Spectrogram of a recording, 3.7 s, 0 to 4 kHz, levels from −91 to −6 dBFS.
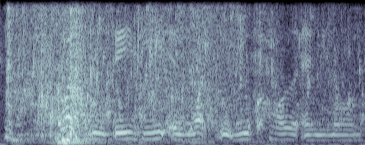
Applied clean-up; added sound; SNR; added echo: none; Bathtub (filling or washing) / Splash, splatter; -2 dB; none.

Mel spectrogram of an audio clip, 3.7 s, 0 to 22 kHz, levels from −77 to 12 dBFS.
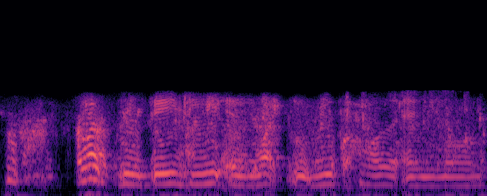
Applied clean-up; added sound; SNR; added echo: neural mask model Resemble Enhance denoiser.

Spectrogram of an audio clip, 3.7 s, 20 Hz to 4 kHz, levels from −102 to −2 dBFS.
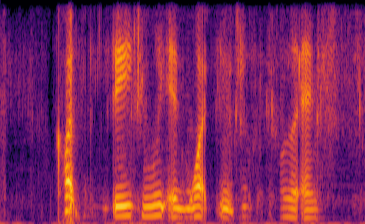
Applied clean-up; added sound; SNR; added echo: neural separator model SepFormer WHAM!.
